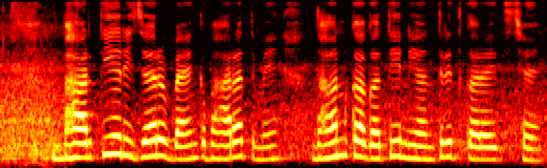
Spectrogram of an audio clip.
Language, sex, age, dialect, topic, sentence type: Maithili, female, 18-24, Southern/Standard, banking, statement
